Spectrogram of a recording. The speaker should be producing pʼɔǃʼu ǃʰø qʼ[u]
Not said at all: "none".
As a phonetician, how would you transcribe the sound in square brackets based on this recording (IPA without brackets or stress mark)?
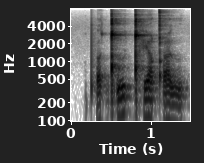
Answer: u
